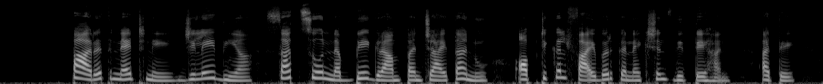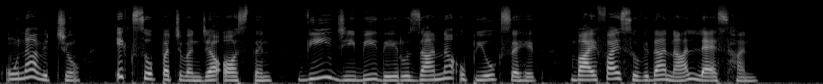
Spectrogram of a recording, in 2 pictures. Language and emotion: Punjabi, neutral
